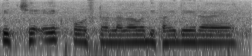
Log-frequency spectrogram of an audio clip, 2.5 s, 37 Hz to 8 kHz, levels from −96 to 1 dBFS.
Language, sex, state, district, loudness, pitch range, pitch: Hindi, male, Uttar Pradesh, Saharanpur, -14 LUFS, 140-160 Hz, 145 Hz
